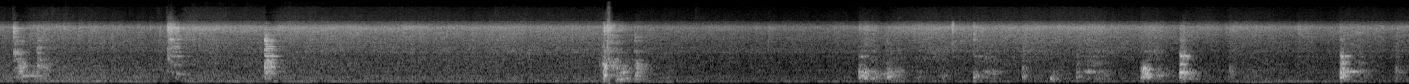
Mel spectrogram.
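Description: Cleaned quail pieces sizzle and fry steadily in a hot pan while being stirred, with scattered clicks and scrapes of the spoon against the pan over the constant hiss.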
